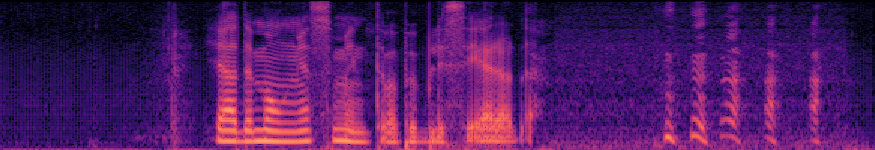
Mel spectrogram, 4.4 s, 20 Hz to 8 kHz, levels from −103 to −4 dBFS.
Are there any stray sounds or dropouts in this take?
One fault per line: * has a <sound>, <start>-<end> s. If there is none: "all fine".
* has a laugh, 3.3-4.1 s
